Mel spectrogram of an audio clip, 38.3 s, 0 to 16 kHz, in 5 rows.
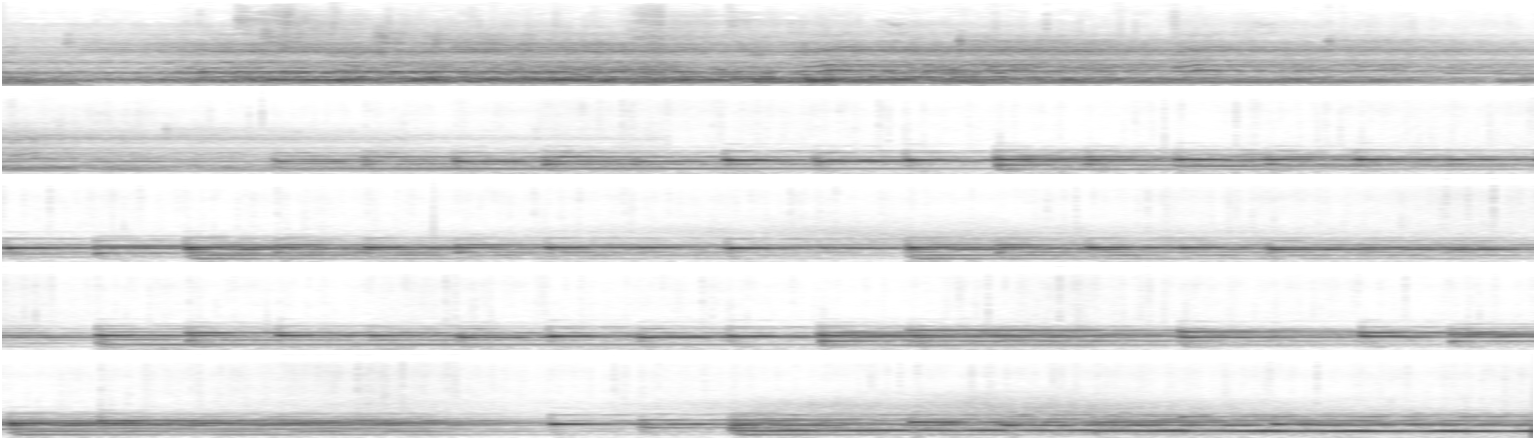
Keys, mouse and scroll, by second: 5.9 click, 10.5-12.3 drag, 13.0 click, 15.6 click, 16.6 click, 18.8 click, 20.0 click, 22.0 click, 25.6 click, 30.1 click, 31.1-32.5 scroll up 1, 34.8 click.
